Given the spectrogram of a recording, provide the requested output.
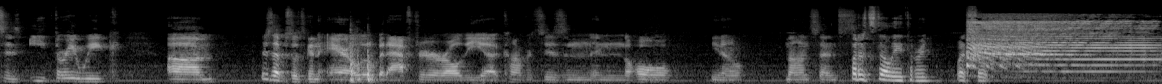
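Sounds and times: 
speech: 0.0 - 10.1
air horn blast: 9.6 - 11.6.

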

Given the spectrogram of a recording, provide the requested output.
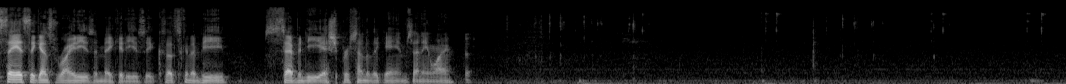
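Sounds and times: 
speech: 0.0 - 4.8
low hum: 0.0 - 10.6
computer keyboard typing with light plastic clicks: 5.4 - 6.5, 7.6 - 9.5.

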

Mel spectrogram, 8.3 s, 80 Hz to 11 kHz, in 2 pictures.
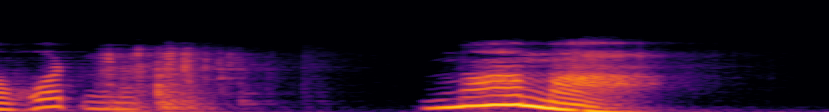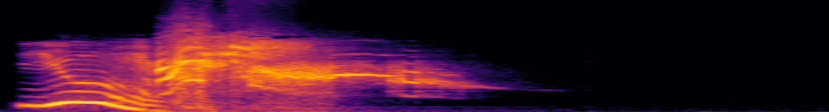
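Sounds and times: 
speech: 0.0 - 1.2, 2.2 - 3.3, 4.3 - 5.6
woman screaming: 5.0 - 6.7.

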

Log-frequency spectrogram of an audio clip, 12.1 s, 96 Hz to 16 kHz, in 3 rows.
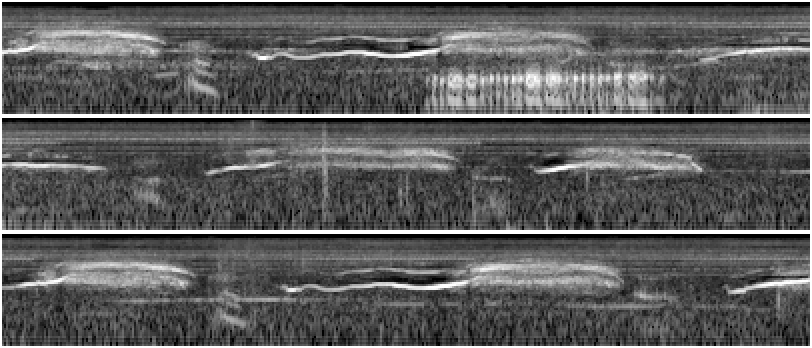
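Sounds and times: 
Sumatran orangutan squealing cries: 0.0 - 12.1
steady background hiss: 0.0 - 12.1.

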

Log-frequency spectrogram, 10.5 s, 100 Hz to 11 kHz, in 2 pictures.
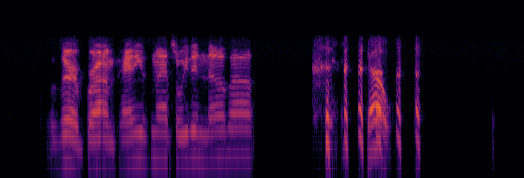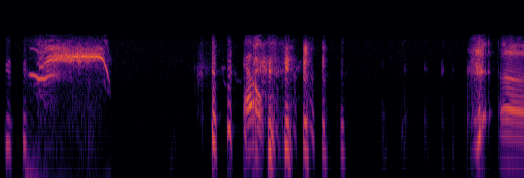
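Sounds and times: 
excited voices: 0.5 - 2.5, 3.2 - 4.2, 5.3 - 6.4, 7.4 - 8.6
speech: 0.5 - 4.4, 5.3 - 6.1, 7.4 - 8.8, 10.0 - 10.4
laughter: 3.2 - 4.2, 7.2 - 10.4
loud shrill high-pitched screams: 5.5 - 6.4.

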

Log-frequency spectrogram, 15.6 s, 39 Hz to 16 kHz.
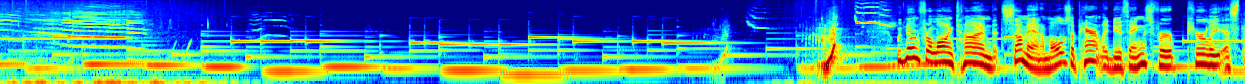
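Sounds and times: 
humpback whale singing in long low moaning tones and rising whoops: 0.0 - 4.1, 8.9 - 11.9
speech: 11.2 - 15.5.

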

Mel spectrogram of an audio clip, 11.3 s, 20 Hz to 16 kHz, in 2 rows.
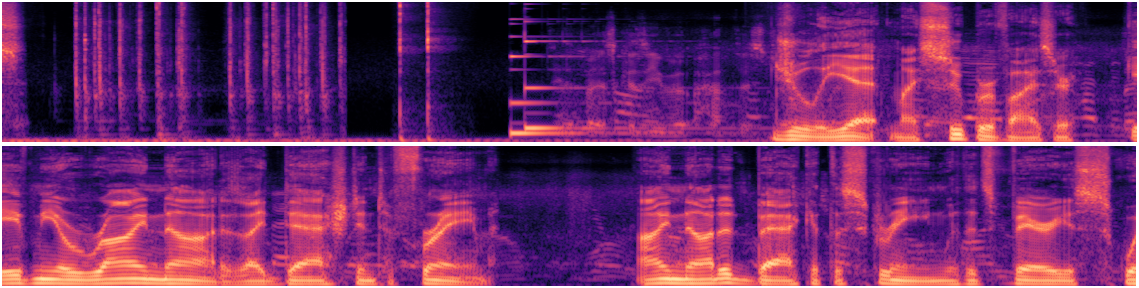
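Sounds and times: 
keyboard typing: 0.4 - 3.1
phone reminder beep for a teleconference: 2.6 - 3.8
speech: 3.0 - 8.2, 8.8 - 11.3.

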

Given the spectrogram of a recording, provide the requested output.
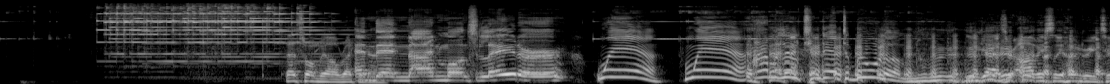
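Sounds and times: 
small handbell ringing: 0.0 - 3.8, 5.7 - 9.6
speech: 2.8 - 11.0
laughter: 7.4 - 11.0.

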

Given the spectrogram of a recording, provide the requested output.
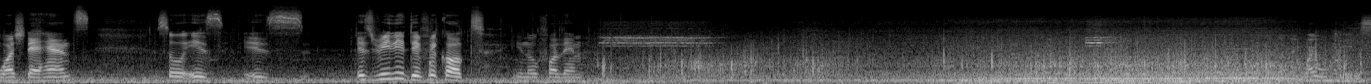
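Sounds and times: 
speech: 0.0 - 6.3
car engine droning from inside the cabin: 0.0 - 13.7.

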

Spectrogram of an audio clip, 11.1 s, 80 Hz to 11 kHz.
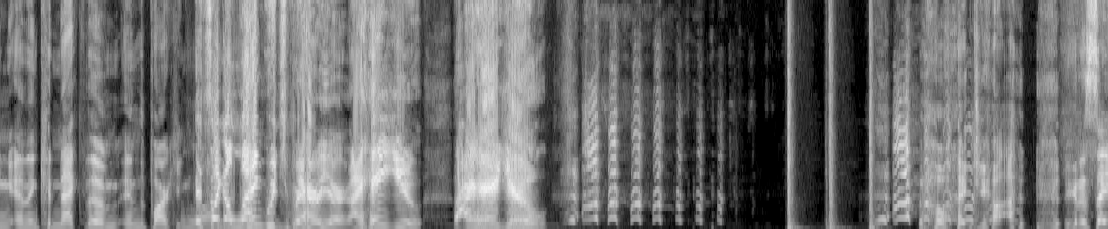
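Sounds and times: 
speech: 0.0 - 6.2, 9.2 - 11.0
rapid laughter: 5.6 - 7.4, 8.8 - 11.0
fist striking a car door with heavy thuds: 7.8 - 8.9.

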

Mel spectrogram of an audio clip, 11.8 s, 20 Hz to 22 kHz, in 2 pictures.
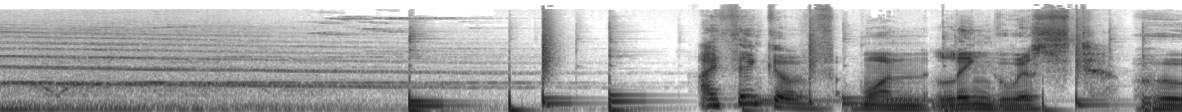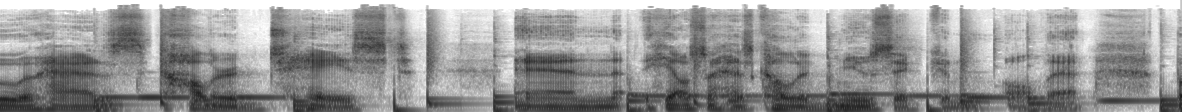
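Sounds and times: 
fire truck siren: 0.0 - 3.3
speech: 2.0 - 2.4, 3.5 - 11.8.

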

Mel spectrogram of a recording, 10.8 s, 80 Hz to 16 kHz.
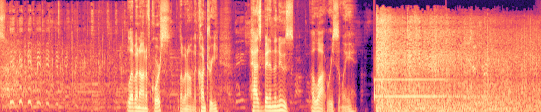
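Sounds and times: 
laughter: 0.0 - 2.0
speech: 0.2 - 1.5, 2.5 - 7.7
enormous explosion: 7.5 - 10.8
dense roaring rumble of explosion: 7.8 - 10.8.

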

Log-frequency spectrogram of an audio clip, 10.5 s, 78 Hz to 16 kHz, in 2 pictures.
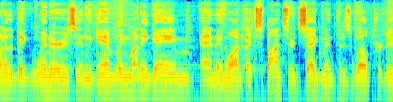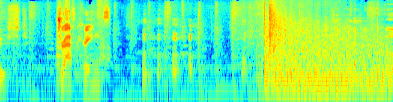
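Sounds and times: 
speech: 0.0 - 9.2
laughter: 6.1 - 8.8
thunder sound effect crash and rumble: 8.8 - 10.4.

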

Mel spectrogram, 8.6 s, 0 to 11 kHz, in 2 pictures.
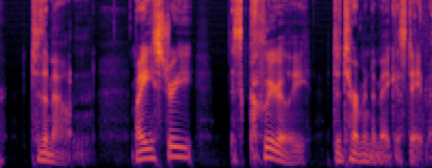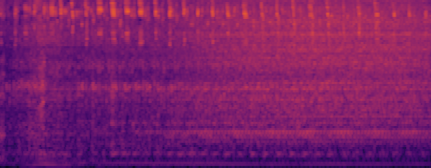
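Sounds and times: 
speech: 0.4 - 4.9
small fuel-powered compressor engine idling: 4.3 - 8.6.

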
